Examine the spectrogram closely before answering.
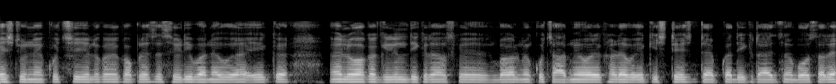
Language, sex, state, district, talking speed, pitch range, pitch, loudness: Hindi, male, Bihar, West Champaran, 250 wpm, 110-115 Hz, 115 Hz, -19 LUFS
